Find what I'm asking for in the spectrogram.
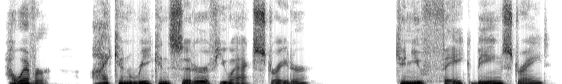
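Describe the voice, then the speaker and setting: A man acts out a pompous university official in an audio play. His pitch swoops widely as he weighs up an applicant in formal, deliberate, condescending phrases. The sound is close and dry. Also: animated, a little mellow, no echo. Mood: condescending, frank. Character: pompous, prejudiced middle-aged male university job interviewer.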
